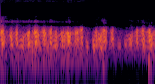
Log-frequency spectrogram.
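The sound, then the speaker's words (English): A dense chorus of wood frogs and boreal chorus frogs, rapid clucking croaks and pulsing trills overlapping continuously at a steady, moderate loudness, with no one speaking. “First are the wood frogs and the boreal chorus frogs.”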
